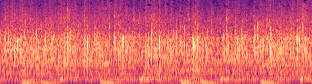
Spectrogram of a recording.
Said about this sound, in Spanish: ¡Aplausos!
